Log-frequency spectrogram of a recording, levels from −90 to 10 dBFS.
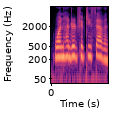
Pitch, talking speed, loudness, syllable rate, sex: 230 Hz, 205 wpm, -17 LUFS, 6.9 syllables/s, female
